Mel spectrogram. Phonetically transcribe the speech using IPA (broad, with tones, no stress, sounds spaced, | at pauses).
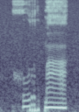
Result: h u˨˦ r ɡ͡b ã˨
